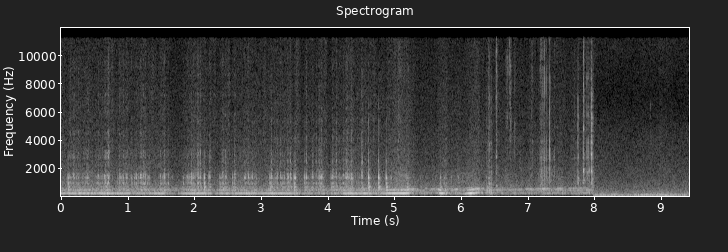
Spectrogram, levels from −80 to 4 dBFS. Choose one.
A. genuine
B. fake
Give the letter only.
A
